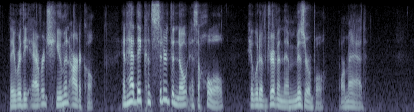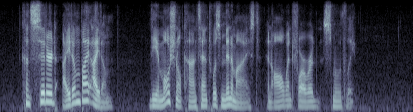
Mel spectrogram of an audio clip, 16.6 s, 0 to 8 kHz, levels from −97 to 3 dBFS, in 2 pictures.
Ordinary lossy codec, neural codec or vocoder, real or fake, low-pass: Opus, 32 kbps; none; real; 7.2 kHz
